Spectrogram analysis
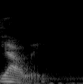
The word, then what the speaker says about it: Yahweh: we at least understand the beginning is pronounced ya. We understand that much. But let's say, for sake of argument, that we all agree that the name is pronounced Yahweh.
